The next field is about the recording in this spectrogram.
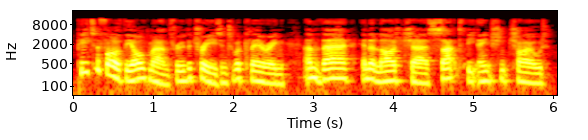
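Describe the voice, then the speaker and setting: Lively, higher-voiced man reading a storybook. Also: moderate pace. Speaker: storybook reader. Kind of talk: scripted narration of a children's storybook.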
